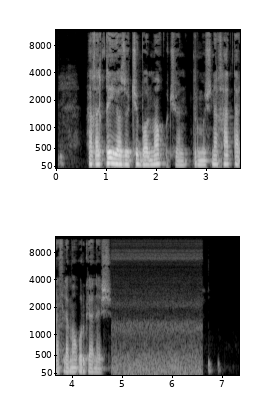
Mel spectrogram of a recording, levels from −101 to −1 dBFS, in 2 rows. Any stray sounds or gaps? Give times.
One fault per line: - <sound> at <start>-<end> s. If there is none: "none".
none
